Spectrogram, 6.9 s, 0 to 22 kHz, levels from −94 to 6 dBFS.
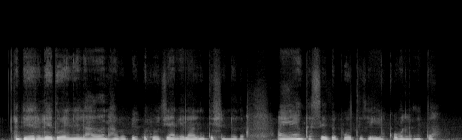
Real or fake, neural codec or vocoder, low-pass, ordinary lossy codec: fake; codec, 32 kHz, 1.9 kbps, SNAC; 14.4 kHz; none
